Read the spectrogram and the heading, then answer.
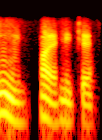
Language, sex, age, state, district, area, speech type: Assamese, male, 18-30, Assam, Goalpara, rural, conversation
